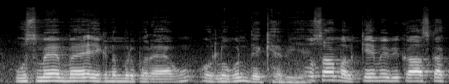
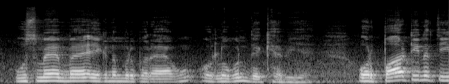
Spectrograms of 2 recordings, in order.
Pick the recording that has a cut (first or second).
first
